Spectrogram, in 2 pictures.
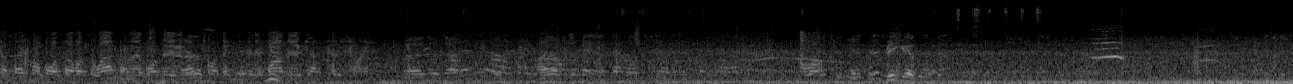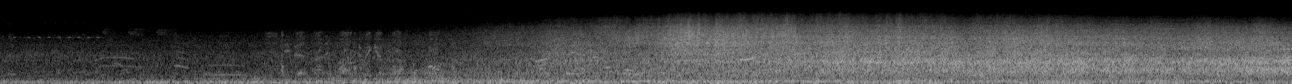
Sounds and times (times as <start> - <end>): Speech: 0.0 - 7.4, 8.0 - 9.9, 12.0 - 17.6
Outside, urban or manmade: 0.0 - 25.8
Fixed-wing aircraft, airplane: 0.1 - 25.8.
